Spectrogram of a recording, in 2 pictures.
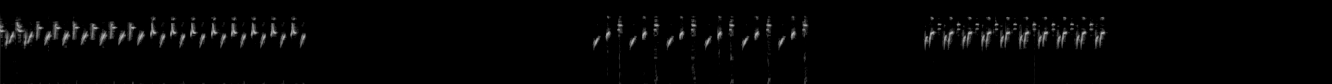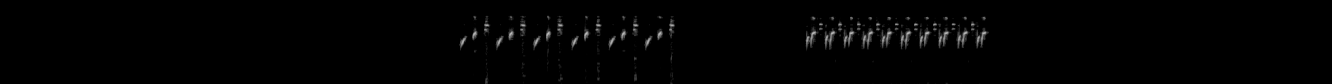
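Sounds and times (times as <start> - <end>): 
finch song: 0.0 - 3.2, 5.9 - 8.2, 9.2 - 11.2, 17.9 - 20.2, 21.4 - 23.3.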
